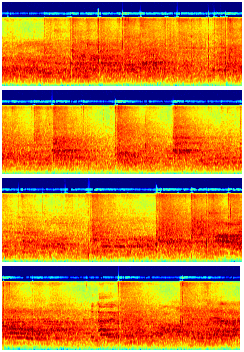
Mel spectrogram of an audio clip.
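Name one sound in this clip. Badminton rackets hit a shuttlecock back and forth in a large echoing hall.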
